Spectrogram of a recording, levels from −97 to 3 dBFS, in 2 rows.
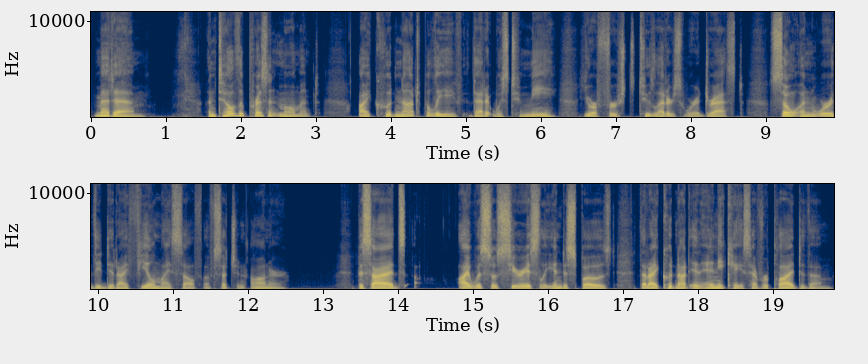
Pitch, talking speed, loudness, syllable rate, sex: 125 Hz, 140 wpm, -21 LUFS, 4.5 syllables/s, male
